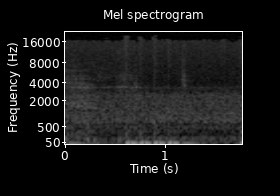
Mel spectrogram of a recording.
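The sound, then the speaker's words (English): Several faint, hollow knocks like footsteps, caught by a camera in a ritual room, fall in a loose, uneven rhythm over a low, steady background rumble, soft with no voices present. “there's a few seconds in where you hear it it almost it almost sounds like a footstep or a couple of footsteps but you know, maybe it is, maybe it isn't.”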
